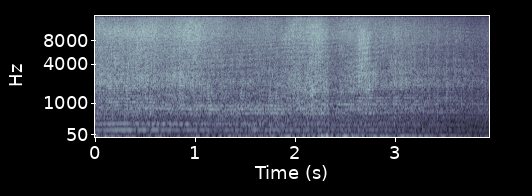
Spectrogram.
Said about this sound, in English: we were flying drones to collect the rest of the data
